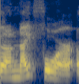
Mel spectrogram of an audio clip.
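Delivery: plain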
